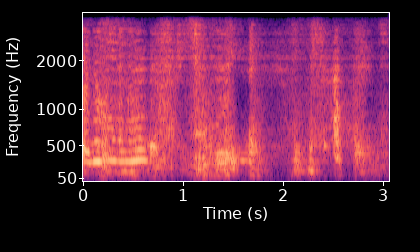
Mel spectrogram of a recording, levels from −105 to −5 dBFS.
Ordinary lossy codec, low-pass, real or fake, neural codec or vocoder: AAC, 32 kbps; 3.6 kHz; fake; codec, 44.1 kHz, 0.9 kbps, DAC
